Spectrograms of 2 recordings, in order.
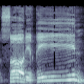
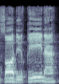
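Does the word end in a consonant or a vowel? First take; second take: consonant; vowel. First: The word ends on a bare consonant. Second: The word ends with an added vowel. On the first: The speaker calls it right. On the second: The speaker calls it wrong. "bukan sodiqina"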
